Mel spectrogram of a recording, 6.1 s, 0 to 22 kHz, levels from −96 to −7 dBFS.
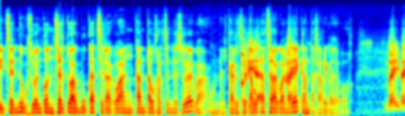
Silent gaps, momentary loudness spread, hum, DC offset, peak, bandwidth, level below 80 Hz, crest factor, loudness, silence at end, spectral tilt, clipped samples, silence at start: none; 11 LU; none; under 0.1%; 0 dBFS; 16 kHz; -58 dBFS; 18 dB; -17 LUFS; 0 s; -5 dB/octave; under 0.1%; 0 s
